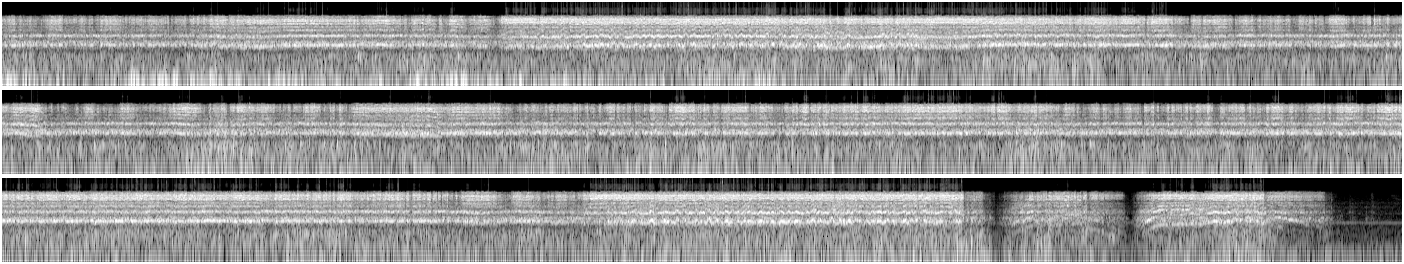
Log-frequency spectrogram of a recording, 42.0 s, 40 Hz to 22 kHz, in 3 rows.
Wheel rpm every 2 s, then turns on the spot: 230, 230, 200, 190, 210, 230, 230, 230, 220, 230, 230, 230, 230, 230, 240, 230, 210, 190, 130, 110, 0.
none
